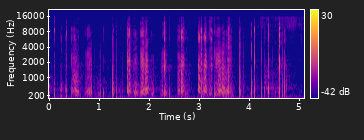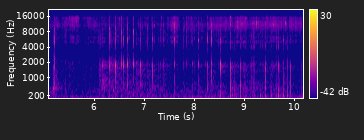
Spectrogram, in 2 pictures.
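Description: Short fingernails tap and scratch the back of a smartphone in a pink silicone case held in the hand. Dry, rubbery scratching bursts fill the first half, then the sound settles into quieter, rapid, bright tapping clicks.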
